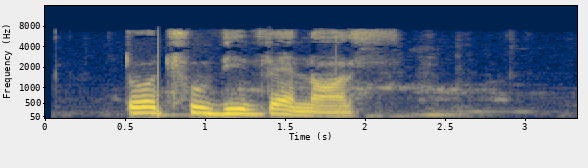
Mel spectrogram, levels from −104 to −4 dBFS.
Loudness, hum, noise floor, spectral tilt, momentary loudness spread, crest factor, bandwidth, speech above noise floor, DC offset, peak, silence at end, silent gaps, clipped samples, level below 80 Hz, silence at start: -15 LUFS; none; -53 dBFS; -7 dB/octave; 12 LU; 14 dB; 7.4 kHz; 39 dB; under 0.1%; -2 dBFS; 0.85 s; none; under 0.1%; -50 dBFS; 0.5 s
